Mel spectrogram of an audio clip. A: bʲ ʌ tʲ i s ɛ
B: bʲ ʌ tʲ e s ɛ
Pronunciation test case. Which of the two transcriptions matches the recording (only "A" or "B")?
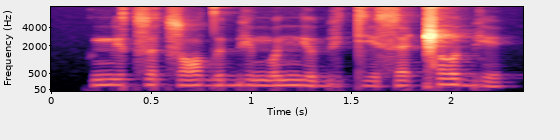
B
